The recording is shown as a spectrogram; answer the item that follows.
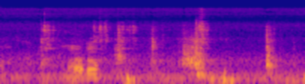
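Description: A man's voice calling out a short word, with several short, sharp clicks and knocks from work on the truck.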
